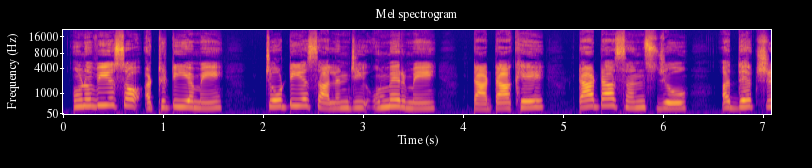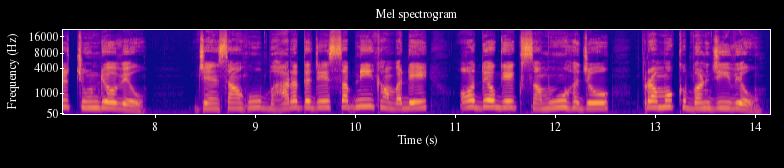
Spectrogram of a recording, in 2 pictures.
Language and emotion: Sindhi, neutral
